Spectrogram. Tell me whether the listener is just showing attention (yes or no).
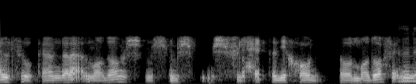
no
